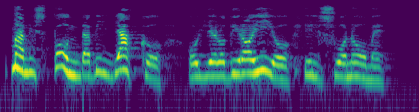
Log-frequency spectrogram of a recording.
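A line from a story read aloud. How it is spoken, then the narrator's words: Furious trembling scream. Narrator (Italian): George, in preda a una collera bestiale che lo faceva tremar tutto, urlò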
